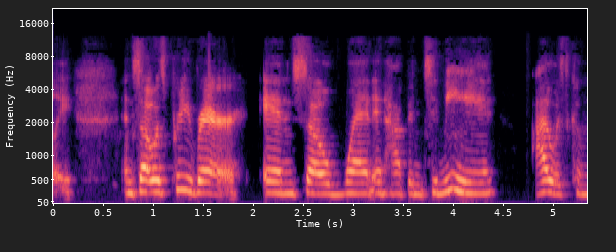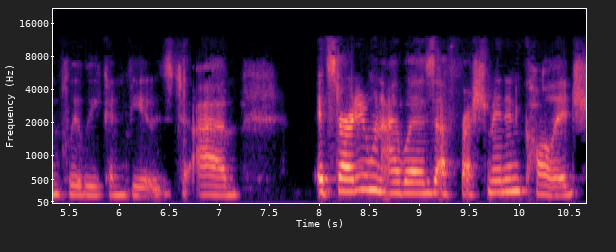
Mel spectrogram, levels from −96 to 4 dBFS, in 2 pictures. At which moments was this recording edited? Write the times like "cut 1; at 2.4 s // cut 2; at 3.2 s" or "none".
none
